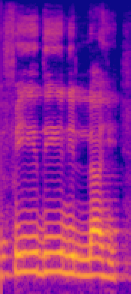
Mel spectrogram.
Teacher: لام ہے کلمہ جلالت کا، اس کو باریک پڑھیں گے، اس لیے کہ اس سے پہلے زیر ہے۔ اس طریقے سے پڑھیں گے فی دین اللہ، فی دین اللہ نہیں پڑھیں گے۔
